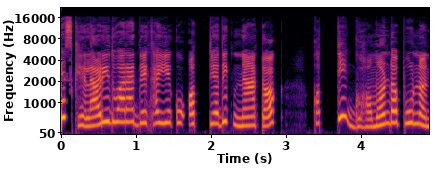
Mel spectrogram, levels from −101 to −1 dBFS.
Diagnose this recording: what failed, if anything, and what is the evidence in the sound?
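Nothing failed; no stage leaves any audible trace here.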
